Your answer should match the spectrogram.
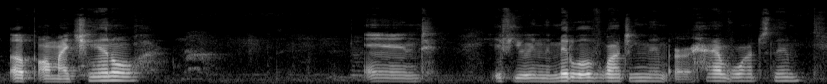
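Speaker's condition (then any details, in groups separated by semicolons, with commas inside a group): Cerebral palsy, mild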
